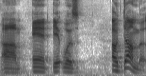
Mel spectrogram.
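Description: Here is a man with a plain, everyday voice at a medium pitch. His pitch variation is ordinary. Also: very clean recording, silent background. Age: 20s. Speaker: podcast co-host. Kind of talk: casual chat.

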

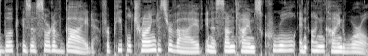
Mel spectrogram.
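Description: In a normal speaking voice, a woman talks at a medium pitch and a moderate pace with ordinary pitch variation. The recording is very clean with a silent background and a dry, close sound with no echo. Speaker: radio host. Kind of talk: scripted narration.

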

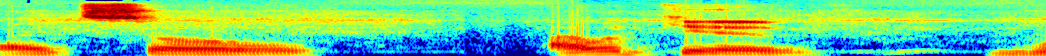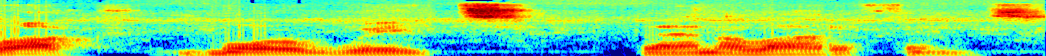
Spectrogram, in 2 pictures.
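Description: Very slowly and with long, frequent pauses, a man speaks in a fairly low voice with fairly even intonation. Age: 40s. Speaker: venture capital investor and startup founder. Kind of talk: interview.

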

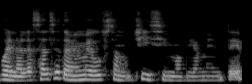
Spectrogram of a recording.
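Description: A woman speaks at medium pitch with ordinary pitch variation. She has a normal speaking voice. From Lima, Peru. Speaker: Spanish teacher, podcast co-host. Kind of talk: casual language-learning conversation.

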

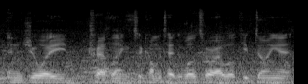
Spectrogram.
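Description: Speaking very fast with a New Zealand accent, a man with a very deep, low voice is heard over noticeable background noise. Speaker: ski film maker. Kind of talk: casual interview.

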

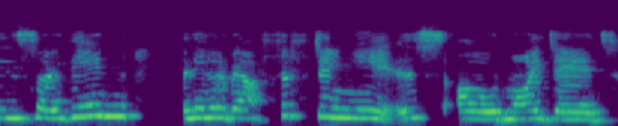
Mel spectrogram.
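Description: A woman talks with a New Zealand accent. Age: 40s. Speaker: movement specialist. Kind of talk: casual chat.

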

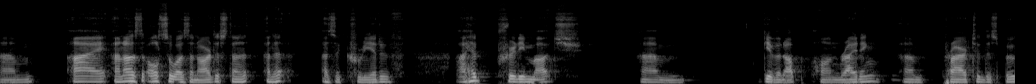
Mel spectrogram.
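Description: A man with a Northern Irish accent talks at a fairly slow pace with long, frequent pauses. His voice sits at medium pitch with fairly even intonation. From Northern Ireland, Belfast. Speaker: novelist. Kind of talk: remote interview. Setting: remote call.

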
